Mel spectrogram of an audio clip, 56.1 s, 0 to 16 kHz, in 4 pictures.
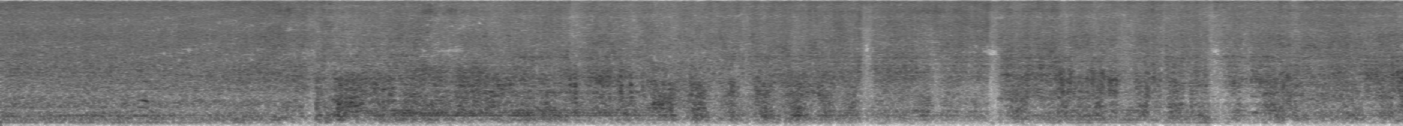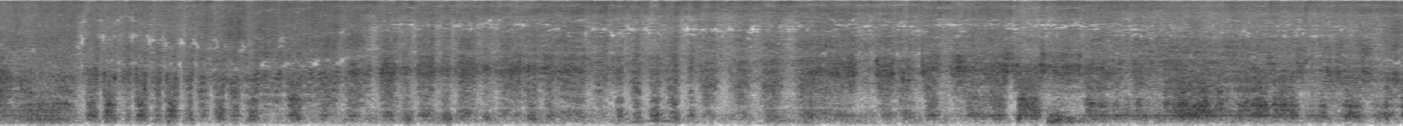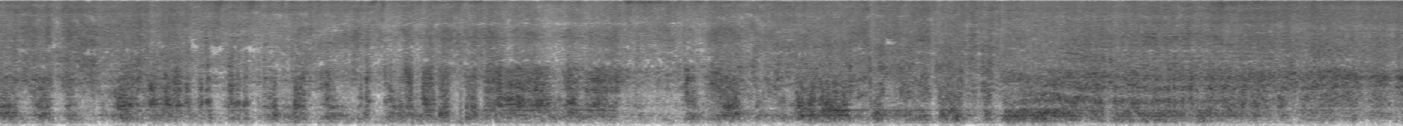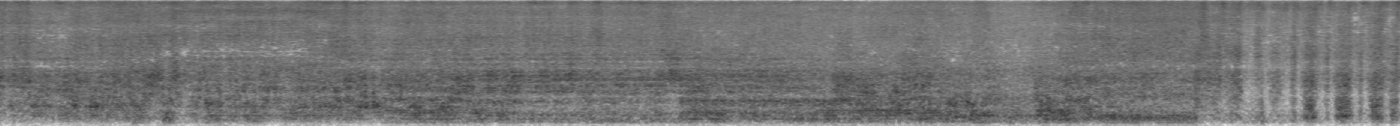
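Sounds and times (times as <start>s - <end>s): pressure washer spraying water: 0.0s - 56.0s.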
